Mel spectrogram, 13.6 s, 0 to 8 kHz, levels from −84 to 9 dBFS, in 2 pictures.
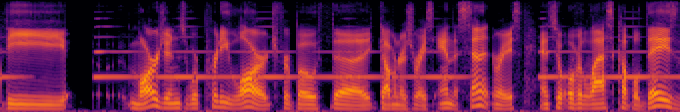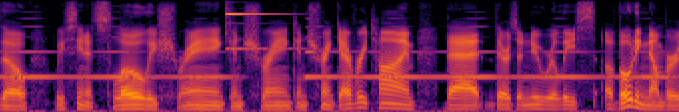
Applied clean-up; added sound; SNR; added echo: none; Wind instrument, woodwind instrument + Bicycle bell; 10 dB; none.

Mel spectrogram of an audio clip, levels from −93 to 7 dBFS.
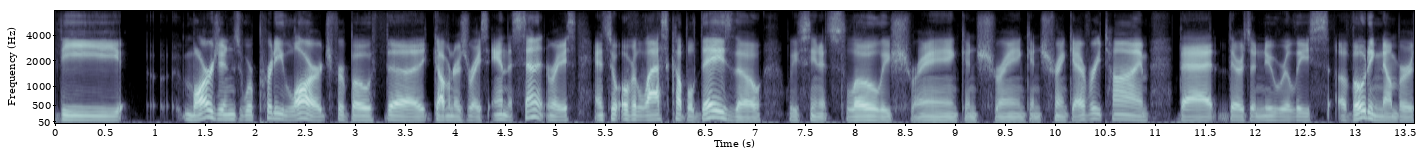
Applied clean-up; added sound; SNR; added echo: none; none; none; none.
